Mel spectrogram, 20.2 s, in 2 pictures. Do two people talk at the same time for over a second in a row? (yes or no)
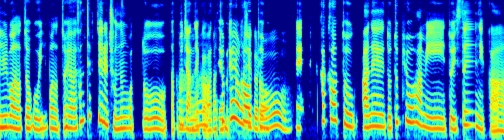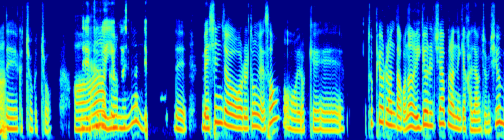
yes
